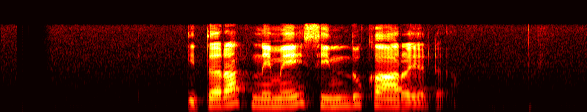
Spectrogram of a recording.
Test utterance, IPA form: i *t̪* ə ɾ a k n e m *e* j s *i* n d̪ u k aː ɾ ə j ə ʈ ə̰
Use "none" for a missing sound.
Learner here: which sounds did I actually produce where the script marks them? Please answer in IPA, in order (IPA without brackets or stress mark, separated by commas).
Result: t̪, e, i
